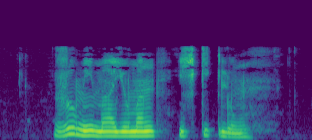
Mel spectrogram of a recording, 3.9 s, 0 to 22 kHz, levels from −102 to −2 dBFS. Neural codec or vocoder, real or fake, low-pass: none; real; 5.4 kHz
